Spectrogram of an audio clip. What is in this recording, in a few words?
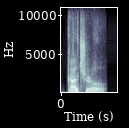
"cultural", Indian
